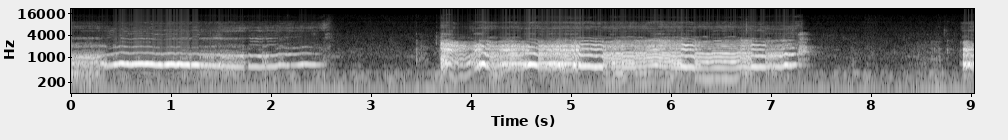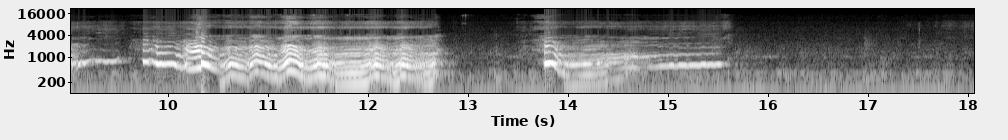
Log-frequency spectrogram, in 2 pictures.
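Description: Schnauzer howling: a run of long, drawn-out howls with wavering pitch, separated by short pauses. The howls stop a couple of seconds before the end.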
